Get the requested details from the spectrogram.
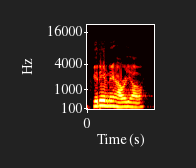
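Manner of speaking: shouting. Greeting the audience on receiving a scholarship, yelling. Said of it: "Am I yelling?".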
